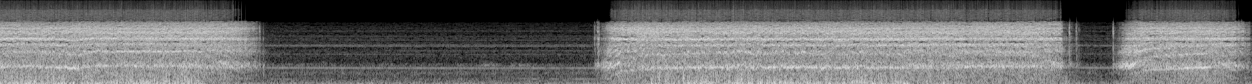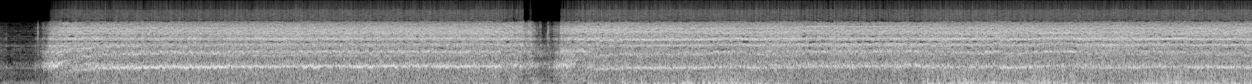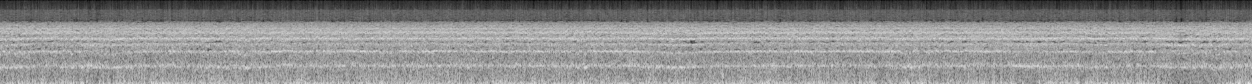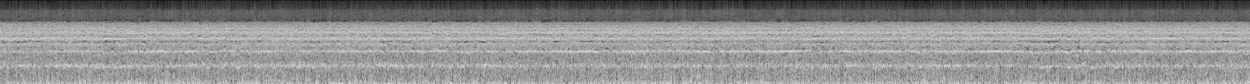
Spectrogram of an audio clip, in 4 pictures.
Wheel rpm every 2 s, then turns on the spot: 210, 60, 10, 170, 210, 100, 100, 210, 170, 170, 210, 210, 220, 220, 230, 220, 230, 230, 220, 230, 230, 240, 230, 230, 230.
10-12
